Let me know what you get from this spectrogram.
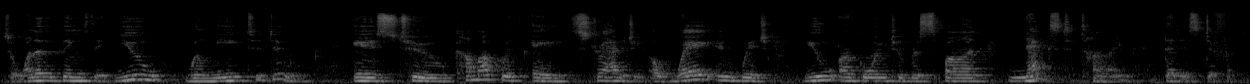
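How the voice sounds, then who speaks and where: Low, slow woman coach in echoey room. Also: darkish tone. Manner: deliberate, emphatic, coaching. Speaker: host of an advice series, life coach. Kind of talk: advice talk answering a listener's question. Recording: roomy echo, distant mic, faint noise.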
